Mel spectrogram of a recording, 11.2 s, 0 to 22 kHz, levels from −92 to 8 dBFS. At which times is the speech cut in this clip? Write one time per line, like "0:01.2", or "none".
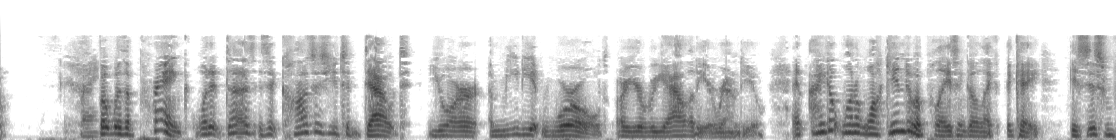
0:04.2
